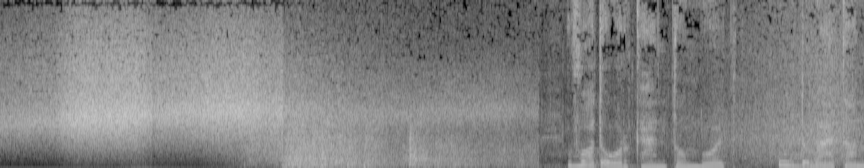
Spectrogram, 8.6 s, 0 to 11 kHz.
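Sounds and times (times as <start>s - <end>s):
hissing rain at sea: 0.0s - 8.6s
strong gusting wind tearing at the sails of a sailing ship at sea: 2.4s - 5.7s
deep rumbling thunder: 2.4s - 5.8s
speech: 5.7s - 8.6s.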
